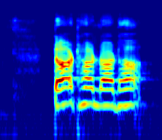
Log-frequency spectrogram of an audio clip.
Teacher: ट ठ ड ढ यह आपको पता है कि मूर्धन्य ध्वनि है।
